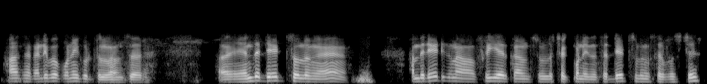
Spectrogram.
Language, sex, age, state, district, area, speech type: Tamil, male, 45-60, Tamil Nadu, Sivaganga, urban, conversation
